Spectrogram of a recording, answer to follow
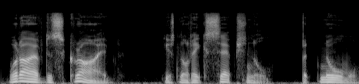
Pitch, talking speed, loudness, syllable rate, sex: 95 Hz, 150 wpm, -19 LUFS, 5.4 syllables/s, male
